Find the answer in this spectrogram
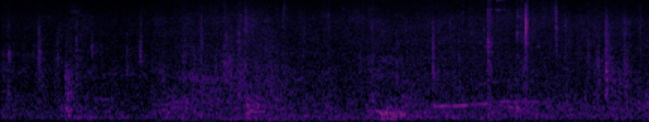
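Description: Faint room sound of a seated audience in a large hall: a low, scattered murmur of voices with small rustles and clicks.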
